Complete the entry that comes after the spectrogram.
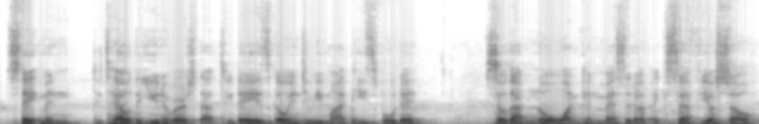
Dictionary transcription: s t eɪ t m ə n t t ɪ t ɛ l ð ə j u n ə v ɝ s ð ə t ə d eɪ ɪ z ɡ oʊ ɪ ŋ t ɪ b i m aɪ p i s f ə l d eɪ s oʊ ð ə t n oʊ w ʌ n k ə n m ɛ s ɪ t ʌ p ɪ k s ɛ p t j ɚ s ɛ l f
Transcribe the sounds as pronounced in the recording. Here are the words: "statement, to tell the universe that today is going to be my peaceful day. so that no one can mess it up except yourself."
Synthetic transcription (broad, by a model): s t eɪ t m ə n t t ɪ t ɛ l ð ə j u n ə v ɝ s ð ə t ə d eɪ ɪ z ɡ oʊ ɪ ŋ t ɪ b i m aɪ p i s f ə l d eɪ s oʊ ð ə t n oʊ w ʌ n k ə n m ɛ s ɪ t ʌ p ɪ k s ɛ p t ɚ s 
